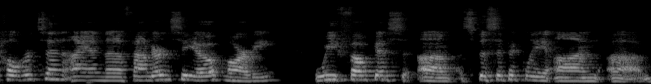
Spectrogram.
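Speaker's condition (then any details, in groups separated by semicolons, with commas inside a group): No condition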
